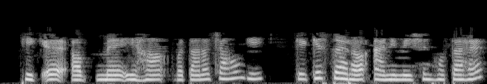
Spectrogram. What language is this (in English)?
Hindi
